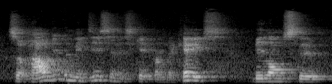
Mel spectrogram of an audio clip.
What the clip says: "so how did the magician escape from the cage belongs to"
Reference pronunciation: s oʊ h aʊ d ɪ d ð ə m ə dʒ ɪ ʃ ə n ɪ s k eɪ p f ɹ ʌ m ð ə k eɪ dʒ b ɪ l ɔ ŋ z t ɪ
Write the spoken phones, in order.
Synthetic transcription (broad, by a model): s oʊ h aʊ d ɪ d ð ə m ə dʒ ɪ s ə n ɪ s k eɪ p f ɹ ʌ m ð ə k eɪ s b ɪ l ɔ ŋ z t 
